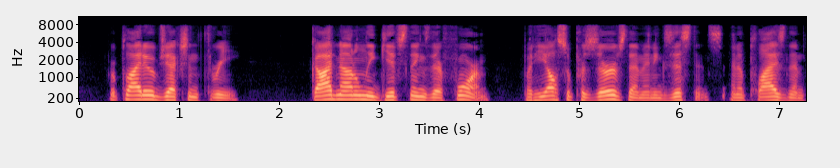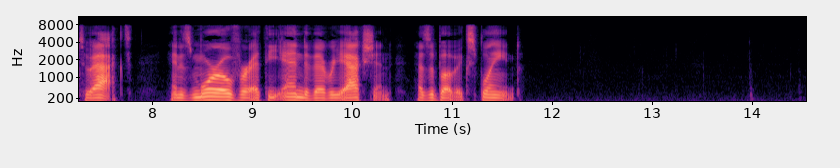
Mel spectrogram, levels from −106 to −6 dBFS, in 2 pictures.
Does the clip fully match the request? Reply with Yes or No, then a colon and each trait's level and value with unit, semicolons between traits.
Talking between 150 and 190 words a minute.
No: slow, 135 wpm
